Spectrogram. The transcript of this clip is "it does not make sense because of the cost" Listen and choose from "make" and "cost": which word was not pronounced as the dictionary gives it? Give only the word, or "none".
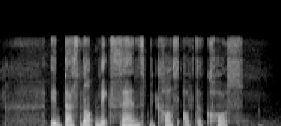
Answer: cost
